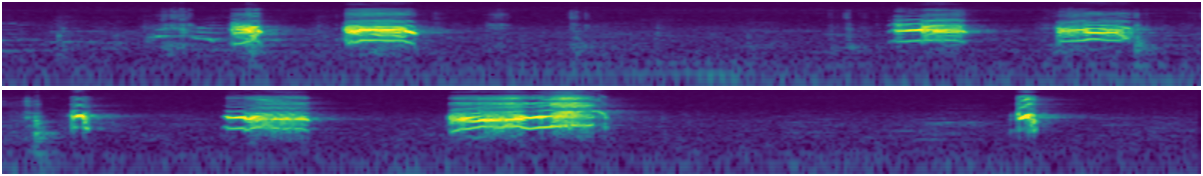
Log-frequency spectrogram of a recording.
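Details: Female green junglefowl calling to lure lazy males into crowing: irregular, raspy honks and brief squawks scattered over several seconds, some doubled, with pauses between them and a little low background noise.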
